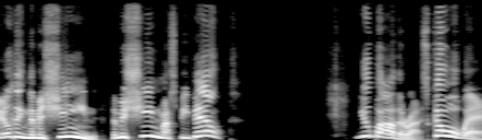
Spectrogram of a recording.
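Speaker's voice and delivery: put-on high goblin creature voice. Voicing goblins that refuse to stop building: goblin voice. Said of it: "the goblins are still climbing all over the machine".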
